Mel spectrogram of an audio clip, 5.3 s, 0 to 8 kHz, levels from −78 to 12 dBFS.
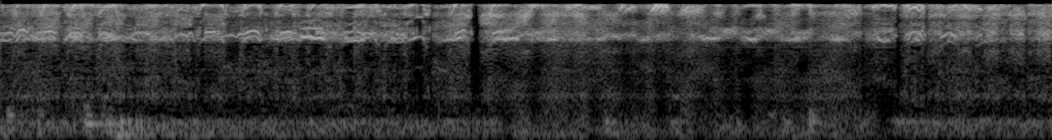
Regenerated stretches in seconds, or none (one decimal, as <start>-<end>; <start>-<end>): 2.5-4.5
